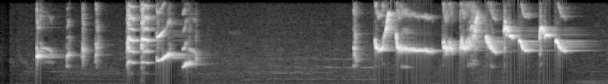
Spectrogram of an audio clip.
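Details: Orange-headed thrush song for teaching other birds: a few spaced whistles, then rapid strings of sweet, downslurred whistled notes repeated about four per second.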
